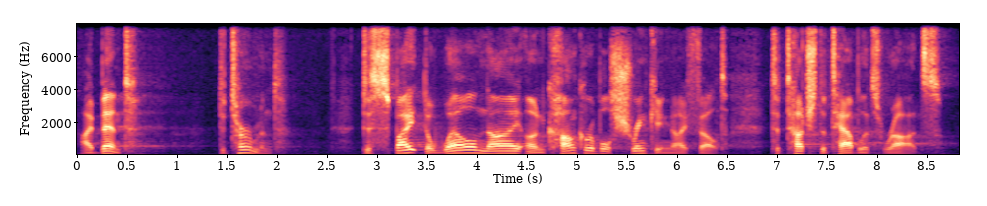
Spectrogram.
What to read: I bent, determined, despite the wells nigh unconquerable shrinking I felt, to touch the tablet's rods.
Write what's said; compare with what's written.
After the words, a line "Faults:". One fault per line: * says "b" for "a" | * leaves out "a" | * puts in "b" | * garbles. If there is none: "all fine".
I bent, determined, despite the well nigh unconquerable shrinking I felt, to touch the tablet's rods.
Faults:
* says "well" for "wells"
